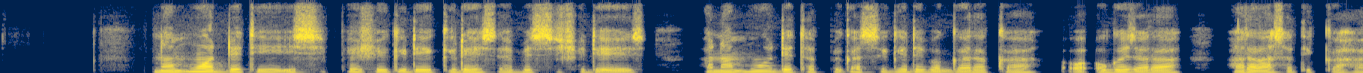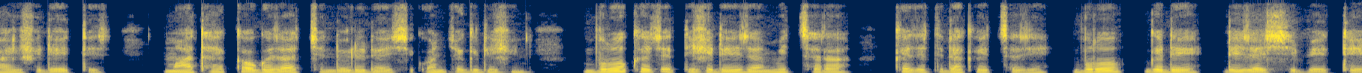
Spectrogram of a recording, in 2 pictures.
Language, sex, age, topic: Gamo, male, 25-35, government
